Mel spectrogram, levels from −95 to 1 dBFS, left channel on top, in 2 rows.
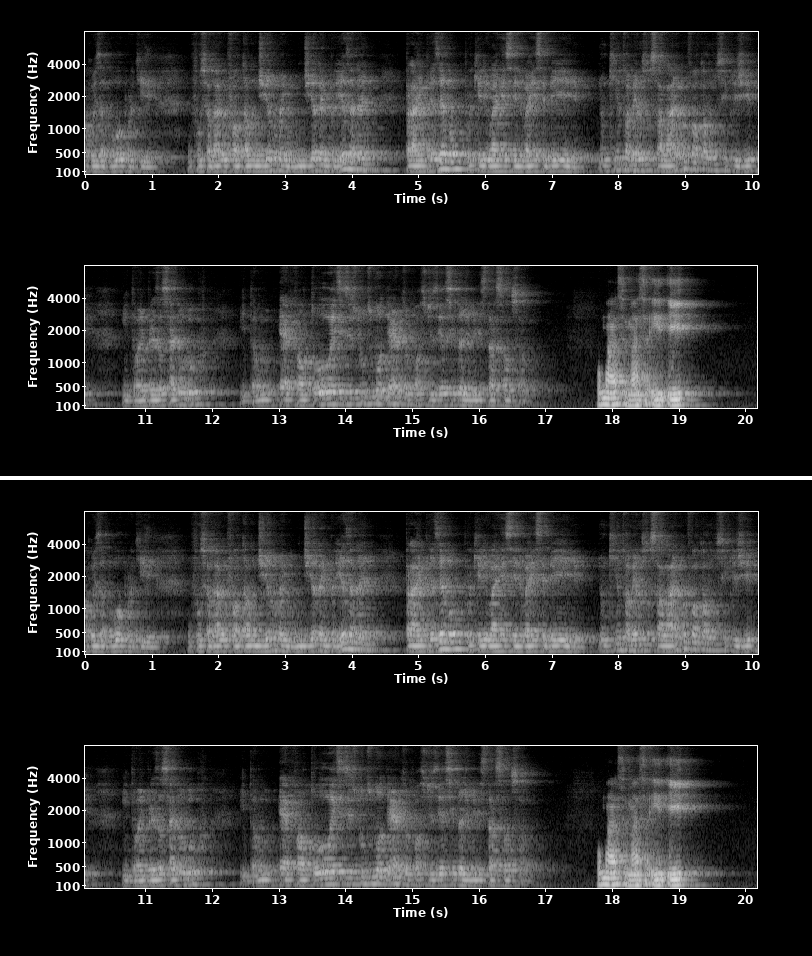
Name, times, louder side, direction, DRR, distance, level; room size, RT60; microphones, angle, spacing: voice 1, 0.0-7.5 7.7-11.9 12.4-16.7, equal, 25° right, -5 dB, 7.2 m, -33 dB
voice 2, 17.8-19.1, left 1 dB, 15° left, 3 dB, 0.8 m, -21 dB
19.5 x 15.5 x 4.6 m, 1.3 s
head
